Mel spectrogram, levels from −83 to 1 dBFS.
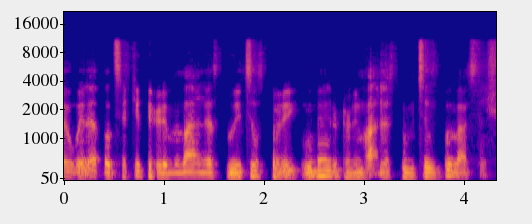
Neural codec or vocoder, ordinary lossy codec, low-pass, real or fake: codec, 24 kHz, 0.9 kbps, WavTokenizer, medium music audio release; MP3, 96 kbps; 10.8 kHz; fake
